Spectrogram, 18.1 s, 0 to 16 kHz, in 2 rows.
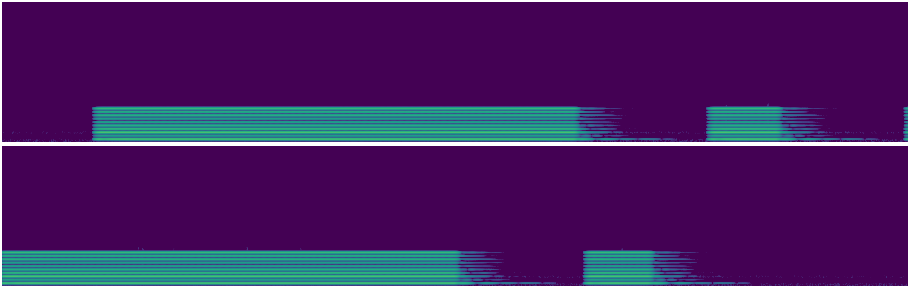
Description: Ship horn signal, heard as a ship's horn, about 390 Hz. 1 long, 1 short, 1 long, 1 short. At sea: I agree to be overtaken.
